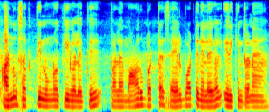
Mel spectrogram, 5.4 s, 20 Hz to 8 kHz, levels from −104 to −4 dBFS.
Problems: constant background noise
